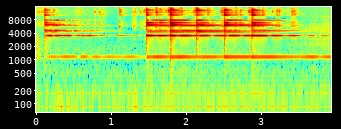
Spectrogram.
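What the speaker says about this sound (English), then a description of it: "so I'm going to ring my bell." A small handheld bell rings clearly indoors: one early strike, then a quick run of four or five bright rings after a short pause, each leaving a lingering tone.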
